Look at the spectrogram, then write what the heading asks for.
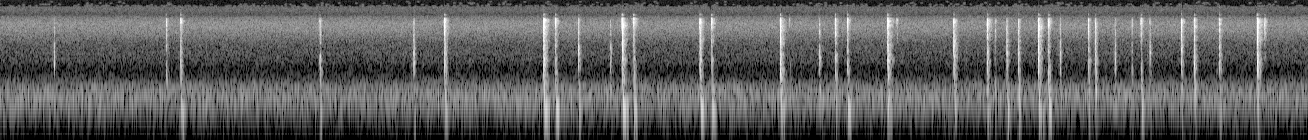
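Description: Typing on a computer keyboard in a quiet room, with scattered single key clicks and short quick bursts of keystrokes, close and fairly faint over a low steady hum.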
